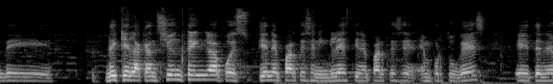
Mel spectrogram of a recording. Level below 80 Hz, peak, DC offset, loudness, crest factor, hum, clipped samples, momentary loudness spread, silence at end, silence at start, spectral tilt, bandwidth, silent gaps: -56 dBFS; -6 dBFS; under 0.1%; -22 LUFS; 16 dB; none; under 0.1%; 13 LU; 0 s; 0 s; -4.5 dB/octave; 16 kHz; none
